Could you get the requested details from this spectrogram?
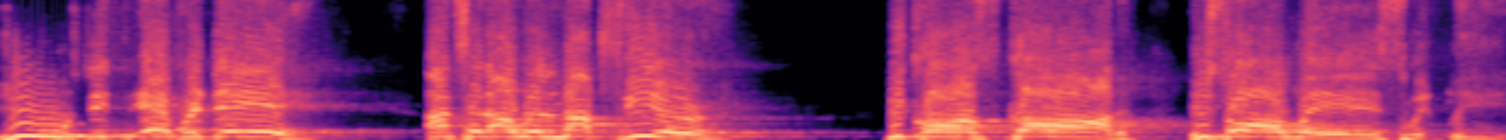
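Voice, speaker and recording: Over crowd noise in the background, a man is shouting in an animated tone that comes across bright and sharp. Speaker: preacher. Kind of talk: sermon with exclamations and prayer. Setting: church. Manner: animated, fervent, exclaiming 'Oh, glory' and 'hallelujah'. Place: church. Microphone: handheld.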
